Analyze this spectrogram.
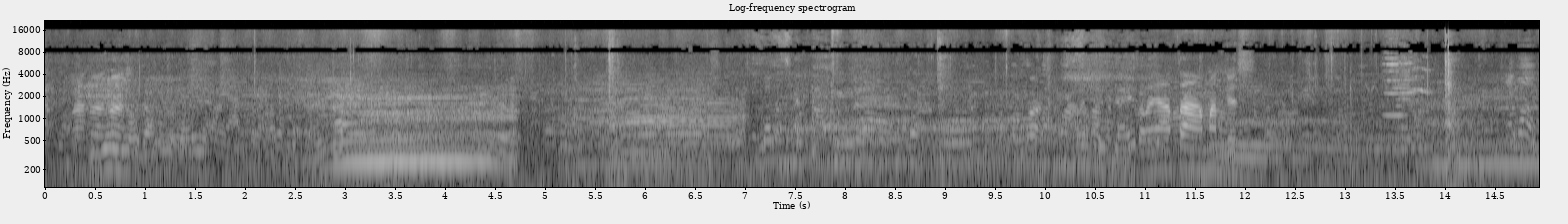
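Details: Cows coming down off a truck, loud sustained moos that hold a steady low pitch for over a second, followed by several shorter wavering bellows from other cattle, over a steady background murmur.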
